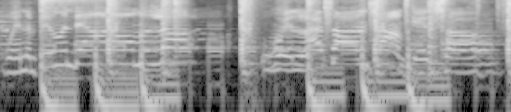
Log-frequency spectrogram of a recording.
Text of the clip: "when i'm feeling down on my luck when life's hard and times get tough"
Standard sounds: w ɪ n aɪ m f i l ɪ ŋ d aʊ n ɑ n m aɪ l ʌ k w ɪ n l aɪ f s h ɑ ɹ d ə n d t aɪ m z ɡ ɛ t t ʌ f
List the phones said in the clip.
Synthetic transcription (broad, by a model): w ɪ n aɪ m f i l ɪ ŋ d aʊ n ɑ l m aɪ l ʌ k w ɪ n l aɪ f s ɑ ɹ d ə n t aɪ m ɡ ɛ t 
